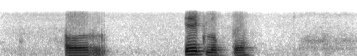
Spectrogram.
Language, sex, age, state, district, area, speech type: Hindi, male, 30-45, Uttar Pradesh, Ghazipur, rural, conversation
